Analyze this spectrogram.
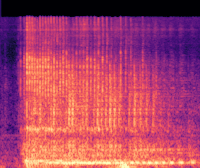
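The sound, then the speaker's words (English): A prize wheel spins with a dense, rapid, steady clatter of ticking that starts abruptly and runs for about three seconds, becoming slightly more uneven toward the end. “We're going to spin the wheel.”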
